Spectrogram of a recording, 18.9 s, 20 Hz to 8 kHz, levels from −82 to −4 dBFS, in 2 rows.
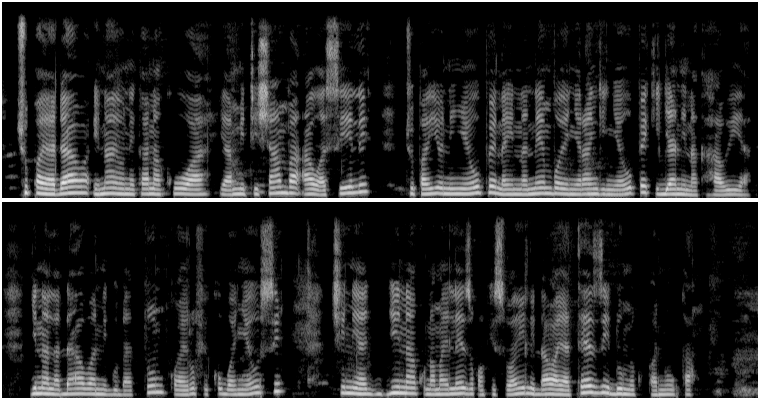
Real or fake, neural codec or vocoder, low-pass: real; none; 7.2 kHz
